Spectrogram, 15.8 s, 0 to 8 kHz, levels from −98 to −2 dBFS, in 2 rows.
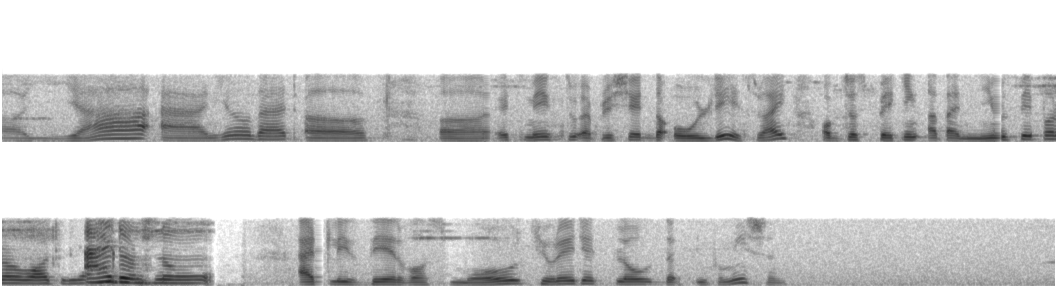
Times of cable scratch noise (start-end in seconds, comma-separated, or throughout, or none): none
